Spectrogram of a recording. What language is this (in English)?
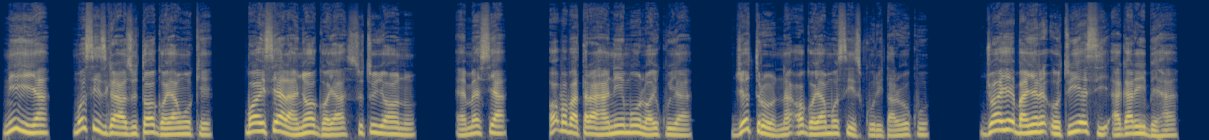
Igbo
